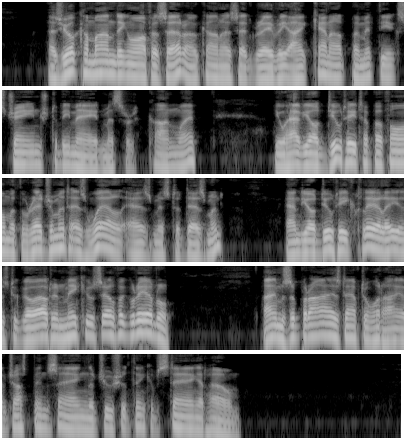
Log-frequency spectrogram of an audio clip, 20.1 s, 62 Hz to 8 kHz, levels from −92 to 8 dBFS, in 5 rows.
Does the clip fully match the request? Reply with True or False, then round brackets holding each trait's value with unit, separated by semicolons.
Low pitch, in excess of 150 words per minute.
True (110 Hz; 180 wpm)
